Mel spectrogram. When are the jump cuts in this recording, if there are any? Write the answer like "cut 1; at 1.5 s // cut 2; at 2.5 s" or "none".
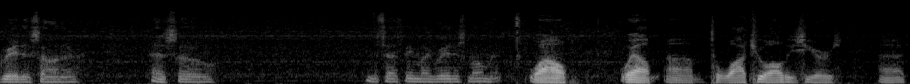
cut 1; at 1.7 s // cut 2; at 6.6 s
